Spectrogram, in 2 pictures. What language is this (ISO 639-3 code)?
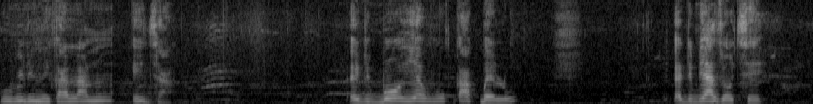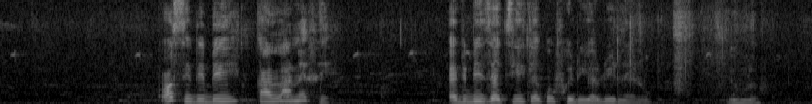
kpo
